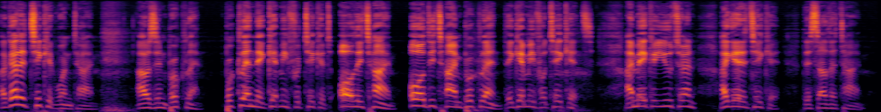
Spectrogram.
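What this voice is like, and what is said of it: Put-on African accent. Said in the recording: “he was African. I'm going to do the accent.”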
